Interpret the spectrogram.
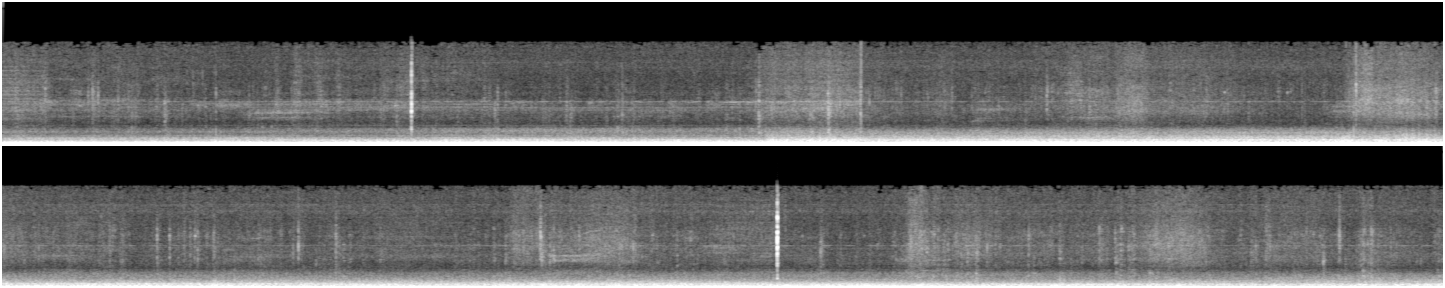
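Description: Passenger train running along the track, heard from inside the carriage: a steady rumble of wheels and running gear, slightly fuller from about eight seconds in, with a couple of faint clicks later on.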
